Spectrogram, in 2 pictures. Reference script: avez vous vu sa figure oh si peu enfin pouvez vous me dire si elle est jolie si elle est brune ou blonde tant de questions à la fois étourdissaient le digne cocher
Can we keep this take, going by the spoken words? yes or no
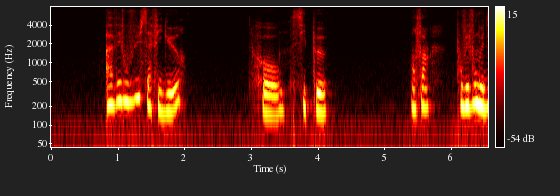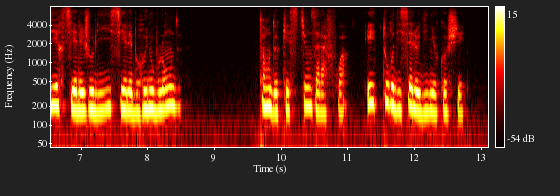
yes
